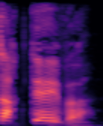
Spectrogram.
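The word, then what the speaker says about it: Sachdeva: It's Sakdeva. OK, can you spell that for me?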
